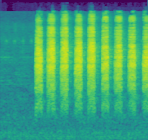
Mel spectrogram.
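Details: Natural ashy drongo recording used to attract drongos to traps: a steady series of nine harsh, grating rasps, evenly spaced about four per second.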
